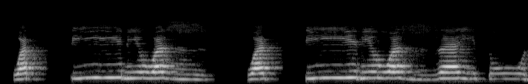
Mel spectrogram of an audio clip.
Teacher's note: Kalau untuk huruf zai itu tidak ada udara ya, tidak ada nafas yang mengalir ya, tapi suara yang mengalir.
